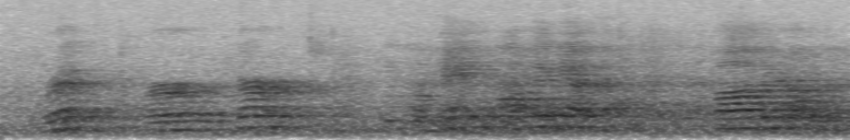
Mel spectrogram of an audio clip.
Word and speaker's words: Ripperger: Let me pronounce his name for you. It's Father Ripperger. Ripperger. Okay? All together. Father Ripperger.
